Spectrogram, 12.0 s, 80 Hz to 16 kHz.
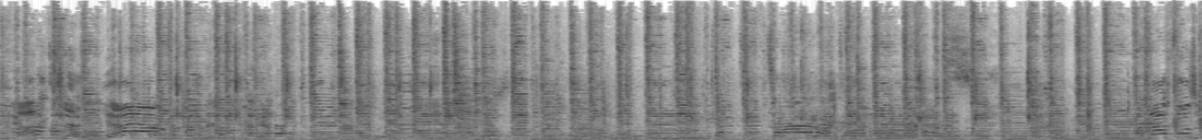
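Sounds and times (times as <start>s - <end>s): acoustic guitar strumming: 0.0s - 12.0s
hand claps: 1.5s - 3.0s, 5.9s - 12.0s
wordless singing melody: 5.8s - 10.7s.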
